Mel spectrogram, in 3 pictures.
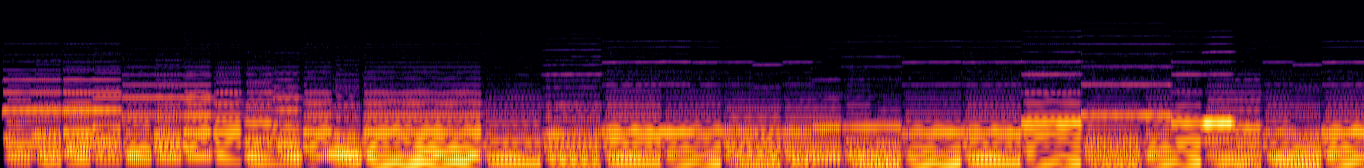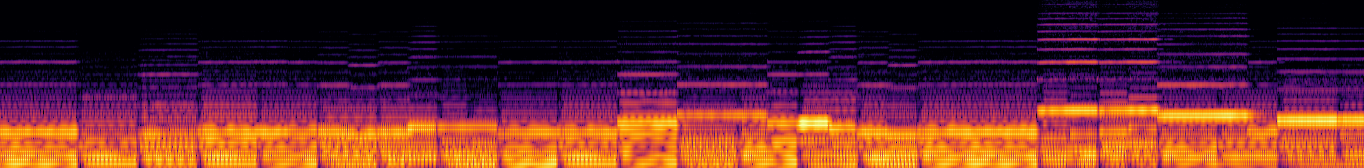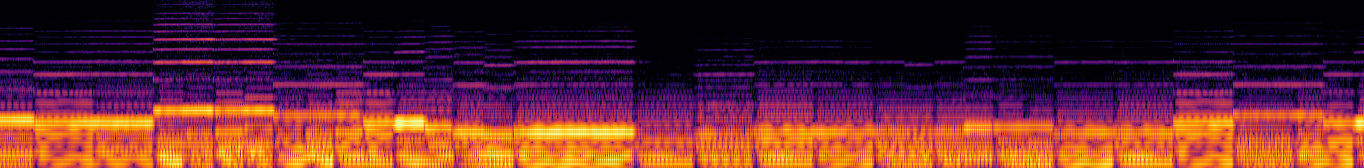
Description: Recorder Track with Melody

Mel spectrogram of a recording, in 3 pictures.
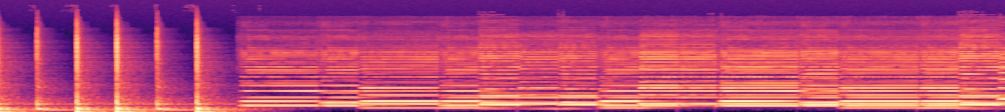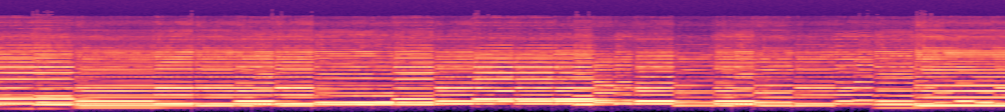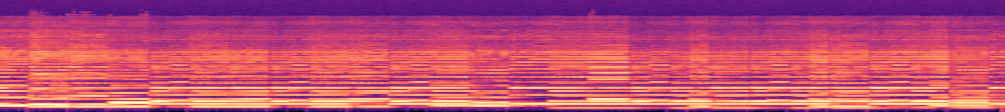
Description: Trios for Three Alto Saxophones; We Three Kings; Christmas

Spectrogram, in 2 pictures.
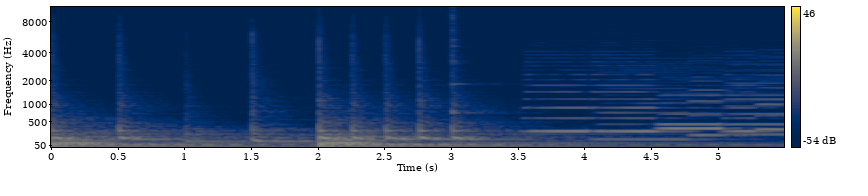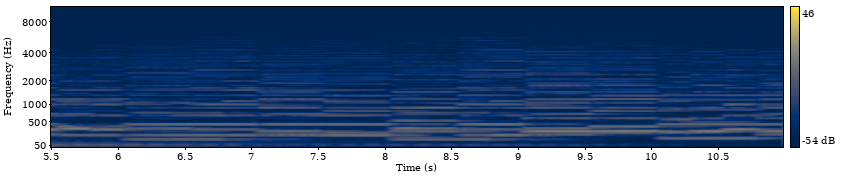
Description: Trios for Two Clarinets and Alto Saxophone; God Rest Ye Merry Gentlemen; Christmas

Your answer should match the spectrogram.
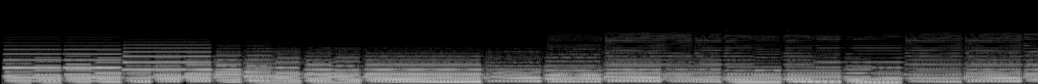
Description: Saxophone Track with Melody

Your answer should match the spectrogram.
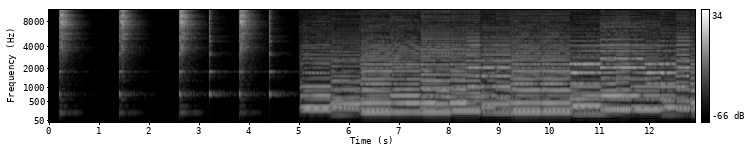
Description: Two Altos and Tenor Saxophone; Christmas Trios

